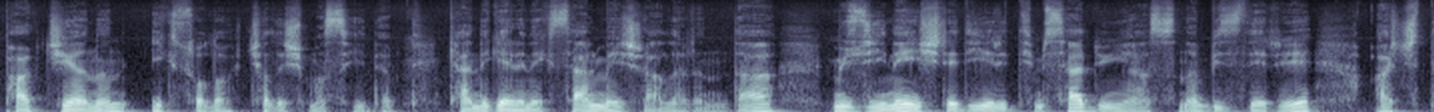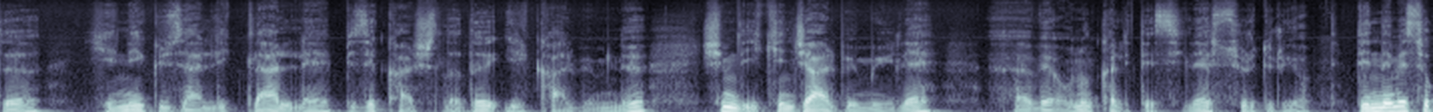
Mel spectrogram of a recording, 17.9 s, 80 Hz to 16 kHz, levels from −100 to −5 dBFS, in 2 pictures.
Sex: male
